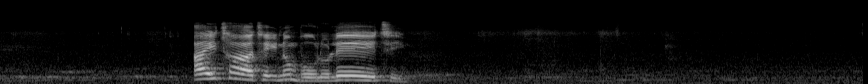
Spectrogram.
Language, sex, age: Swati, male, 26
